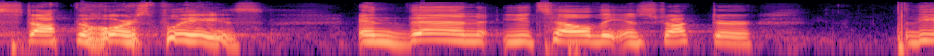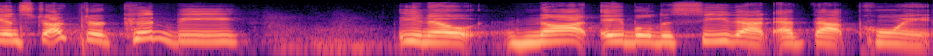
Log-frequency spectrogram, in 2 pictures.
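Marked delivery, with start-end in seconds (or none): 0.0-1.3 acted-out voice full of eager excitement. Showing how one rider calls to another to stop the horse, excited. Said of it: "excitement in her voice".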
